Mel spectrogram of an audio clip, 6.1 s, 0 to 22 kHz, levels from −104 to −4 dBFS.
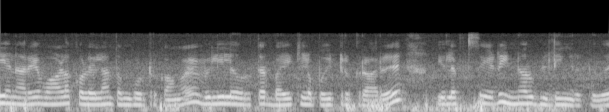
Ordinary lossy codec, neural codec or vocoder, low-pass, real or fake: none; none; 7.2 kHz; real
